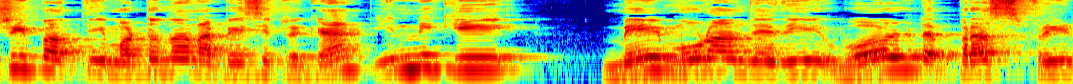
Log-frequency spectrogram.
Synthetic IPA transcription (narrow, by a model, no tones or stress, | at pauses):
ɾiːpaːk̚t̪ːimɐʈːɯ̃nt̪ãːnãːpeːsɪʈːɾɯkːẽːɪnːɪkʲːɯ | meːmuːɳaːnd̪eːðiʋɐːɭɖpɪɾɛsfɾiːɽ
